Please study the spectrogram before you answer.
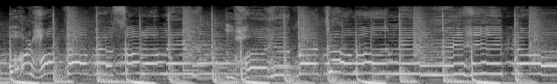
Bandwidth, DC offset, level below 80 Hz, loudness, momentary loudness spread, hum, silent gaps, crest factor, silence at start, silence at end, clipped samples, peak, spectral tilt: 16.5 kHz; under 0.1%; -18 dBFS; -12 LUFS; 2 LU; none; none; 12 dB; 0 s; 0 s; under 0.1%; 0 dBFS; -4.5 dB/octave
